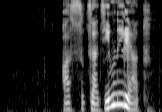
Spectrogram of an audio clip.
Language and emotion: Russian, neutral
